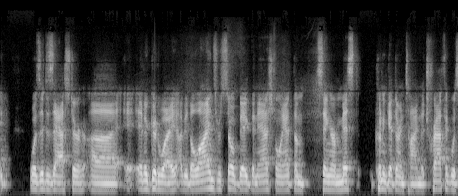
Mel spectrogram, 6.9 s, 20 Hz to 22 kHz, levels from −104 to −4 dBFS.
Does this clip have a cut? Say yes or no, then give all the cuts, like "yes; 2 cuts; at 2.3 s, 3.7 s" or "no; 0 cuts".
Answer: no; 0 cuts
